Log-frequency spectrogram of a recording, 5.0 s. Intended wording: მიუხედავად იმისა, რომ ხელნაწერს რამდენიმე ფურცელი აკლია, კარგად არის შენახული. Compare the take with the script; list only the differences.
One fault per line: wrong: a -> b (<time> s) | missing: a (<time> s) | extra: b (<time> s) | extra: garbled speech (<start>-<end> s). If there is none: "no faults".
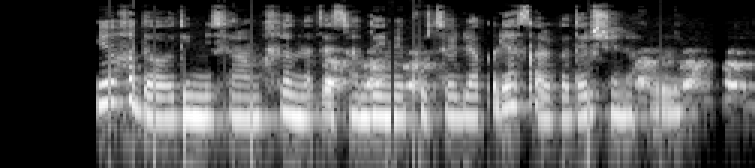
no faults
